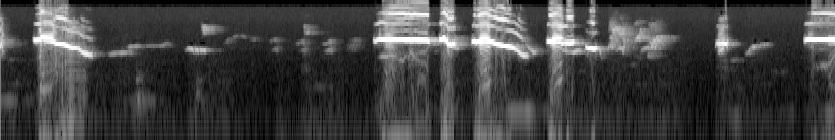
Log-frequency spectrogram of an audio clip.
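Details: Oriental magpie-robin song used to coax quiet birds into singing: loud ringing whistles sweeping downward in repeated bursts, mixed with sharp chips and brief softer notes between.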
